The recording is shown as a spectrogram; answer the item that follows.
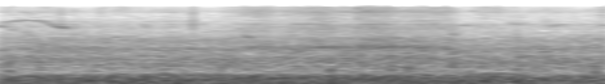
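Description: Steady low rumble of outdoor background noise, with a faint high chirp right at the start.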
